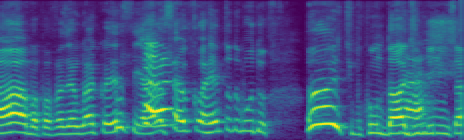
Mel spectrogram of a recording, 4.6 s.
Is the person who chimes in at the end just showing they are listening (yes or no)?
yes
